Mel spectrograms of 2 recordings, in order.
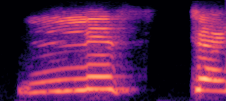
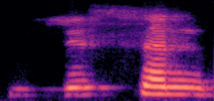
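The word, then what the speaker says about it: listen: अगला लिस्टन नहीं पढ़ेंगे, उसको लिसन पढ़ेंगे। सुनो, उसको हम लिसन पढ़ेंगे, टी को साइलेंट कर देंगे।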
